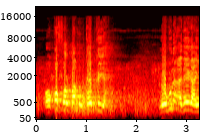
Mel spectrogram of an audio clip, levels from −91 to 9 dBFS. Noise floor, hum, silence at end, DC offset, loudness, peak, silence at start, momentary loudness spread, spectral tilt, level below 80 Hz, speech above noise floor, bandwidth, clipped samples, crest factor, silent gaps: -41 dBFS; none; 0 s; under 0.1%; -14 LUFS; 0 dBFS; 0.15 s; 8 LU; -2.5 dB/octave; -70 dBFS; 28 dB; 15 kHz; under 0.1%; 16 dB; none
